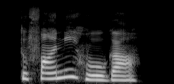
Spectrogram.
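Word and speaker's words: tufani hoga (तूफ़ानी होगा): It will be stormy is tufani hoga. Tufani hoga. Let's break it down by a syllable. Tu-fa-ni hoga.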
